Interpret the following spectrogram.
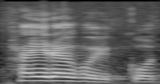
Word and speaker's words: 파이: 도면에서는 파이는 지름을 뜻하고 읽기로는 파이라고 읽습니다. 파이라고 읽고 또는 지름이라고 읽으면 되겠죠.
